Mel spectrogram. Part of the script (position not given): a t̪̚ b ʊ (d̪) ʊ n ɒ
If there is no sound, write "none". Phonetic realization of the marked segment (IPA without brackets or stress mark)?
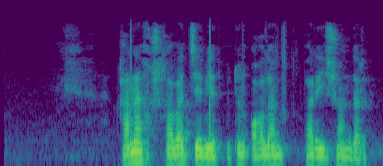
t̪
